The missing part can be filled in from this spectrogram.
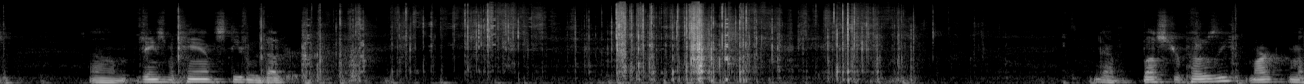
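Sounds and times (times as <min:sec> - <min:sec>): card pack wrapper tearing: 0:02.5 - 0:09.4.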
